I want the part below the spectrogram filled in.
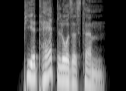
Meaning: strong dative masculine/neuter singular superlative degree of pietätlos
- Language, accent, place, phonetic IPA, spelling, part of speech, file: German, Germany, Berlin, [piːeˈtɛːtloːzəstəm], pietätlosestem, adjective, De-pietätlosestem.ogg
